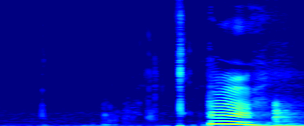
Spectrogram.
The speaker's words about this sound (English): Hold on, let me take a drink of water.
